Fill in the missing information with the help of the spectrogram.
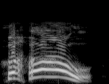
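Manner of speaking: loud, high "ho, ho!"; hammed-up whoop of wonder; imitated amazement. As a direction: mimic an astonished moviegoer crying out. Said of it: "he just kept doing it".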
